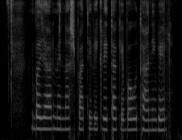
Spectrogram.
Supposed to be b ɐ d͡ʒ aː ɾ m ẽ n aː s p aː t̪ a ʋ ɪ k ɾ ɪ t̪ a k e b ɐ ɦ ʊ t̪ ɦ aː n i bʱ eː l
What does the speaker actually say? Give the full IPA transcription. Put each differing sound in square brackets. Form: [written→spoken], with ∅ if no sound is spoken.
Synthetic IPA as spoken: b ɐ d͡ʒ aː ɾ m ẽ n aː [s→ʃ] p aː t̪ [a→i] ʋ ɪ k ɾ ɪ t̪ a k e b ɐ ɦ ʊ t̪ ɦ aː n i bʱ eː l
